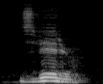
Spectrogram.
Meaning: dative singular of зверь (zverʹ)
- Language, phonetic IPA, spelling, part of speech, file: Russian, [ˈzvʲerʲʊ], зверю, noun, LL-Q7737 (rus)-зверю.wav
